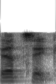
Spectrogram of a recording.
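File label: "vierzig", German; ZAEHLEN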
